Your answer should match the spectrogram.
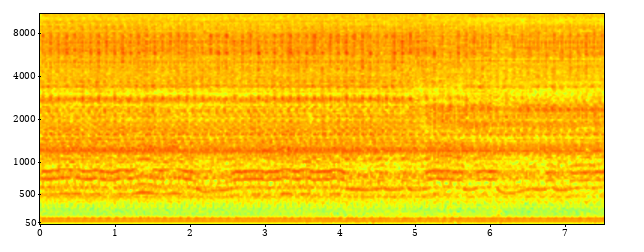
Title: Subaru 2.0 Boxer 2013 год гул и стук в моторе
